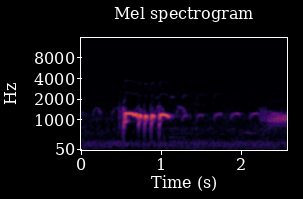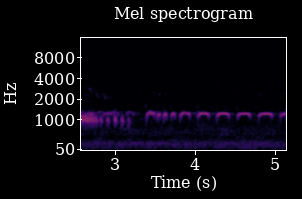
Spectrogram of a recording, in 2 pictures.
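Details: Local zebra dove with a clear crystal voice, recorded as a lure for caged doves: an opening burst of loud staccato coos, a short rolling purr, then a long row of soft repeated coos.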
